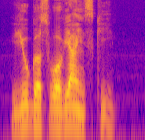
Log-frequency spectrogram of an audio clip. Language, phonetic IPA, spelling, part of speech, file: Polish, [ˌjuɡɔswɔˈvʲjä̃j̃sʲci], jugosłowiański, adjective, Pl-jugosłowiański.ogg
